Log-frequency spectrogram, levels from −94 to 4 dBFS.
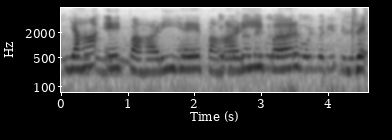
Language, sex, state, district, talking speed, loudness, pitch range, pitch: Hindi, female, Madhya Pradesh, Dhar, 90 wpm, -17 LUFS, 245-275 Hz, 265 Hz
